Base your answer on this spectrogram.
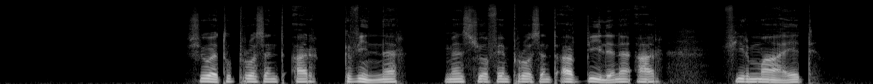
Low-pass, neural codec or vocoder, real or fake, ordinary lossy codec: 19.8 kHz; vocoder, 44.1 kHz, 128 mel bands every 512 samples, BigVGAN v2; fake; none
